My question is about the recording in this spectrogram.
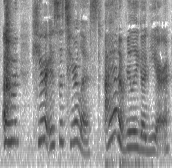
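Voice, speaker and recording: A woman's voice: sits high, sing-song, a little slow, a bit bright. A young woman, chatting casually about books she read, full of fillers, her voice a little sore. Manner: chatty, gushing, many fillers like "like". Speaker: book vlogger. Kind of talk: casual book review chat.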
